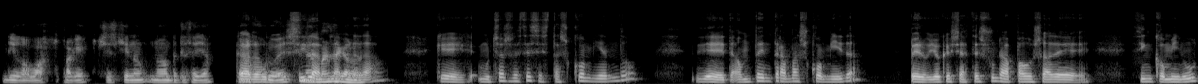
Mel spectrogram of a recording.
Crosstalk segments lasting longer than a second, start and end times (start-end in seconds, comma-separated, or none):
2.3-3.7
